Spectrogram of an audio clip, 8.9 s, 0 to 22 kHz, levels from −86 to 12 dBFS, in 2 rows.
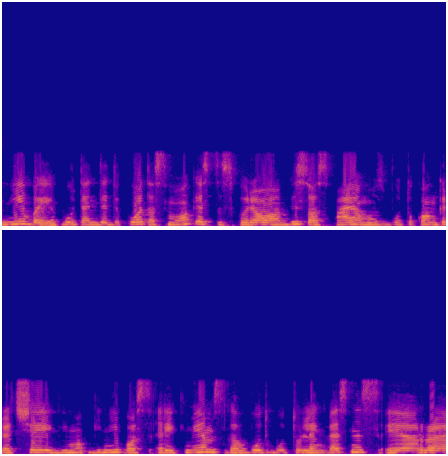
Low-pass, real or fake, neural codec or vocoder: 7.2 kHz; real; none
